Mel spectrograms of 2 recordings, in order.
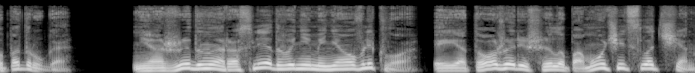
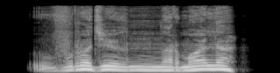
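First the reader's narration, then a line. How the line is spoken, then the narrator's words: Mumbling. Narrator (Russian): промямлил он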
